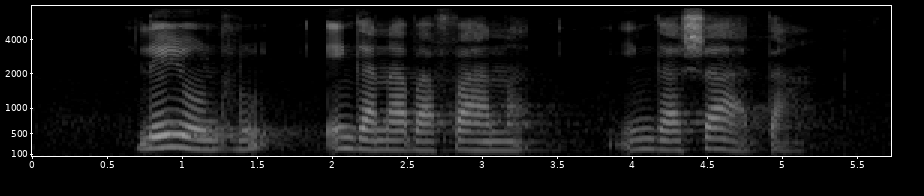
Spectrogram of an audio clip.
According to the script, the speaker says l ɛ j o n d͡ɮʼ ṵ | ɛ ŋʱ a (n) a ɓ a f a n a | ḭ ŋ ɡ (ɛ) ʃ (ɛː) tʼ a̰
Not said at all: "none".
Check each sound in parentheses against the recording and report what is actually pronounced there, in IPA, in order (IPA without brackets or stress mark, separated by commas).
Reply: n, a, aː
